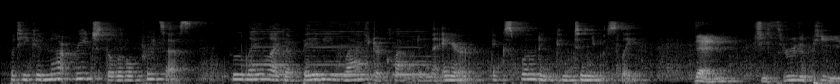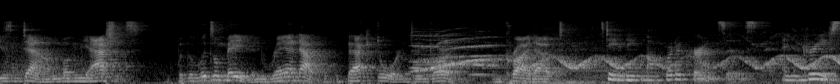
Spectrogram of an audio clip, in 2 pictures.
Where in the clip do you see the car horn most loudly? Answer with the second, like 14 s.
3 s.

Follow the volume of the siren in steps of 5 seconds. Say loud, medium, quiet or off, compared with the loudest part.
off, off, loud, loud.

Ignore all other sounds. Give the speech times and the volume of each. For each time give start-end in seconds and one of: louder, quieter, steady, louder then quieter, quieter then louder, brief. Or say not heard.
0.1-16.7 steady.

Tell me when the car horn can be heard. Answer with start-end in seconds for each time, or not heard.
2.5-4.3, 12.5-13.3.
